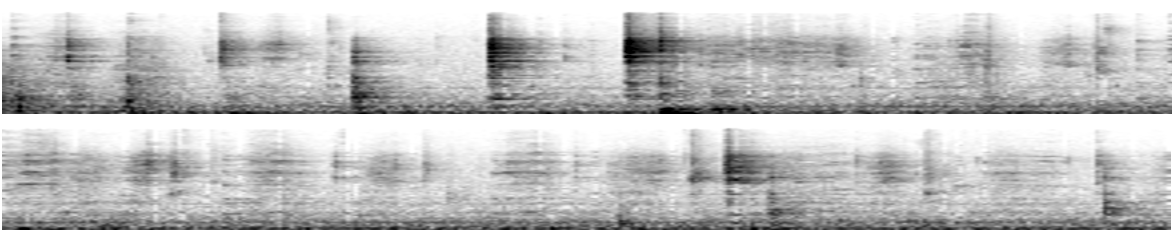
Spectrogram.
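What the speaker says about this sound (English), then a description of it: "I'm still roughly mashing" Tomatoes being roughly mashed in a pot for tomato soup, with soft irregular clinks and taps of a utensil against the pot and a few sharper knocks, fairly quiet, no talking.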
